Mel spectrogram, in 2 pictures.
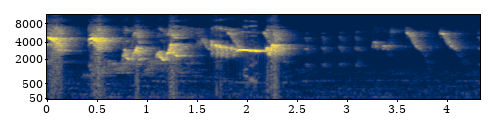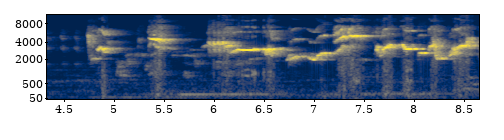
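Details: Oriental magpie-robin (kacer jawa) singing bursts of sharp chirps and whistles, a quieter stretch of soft scattered notes, then a loud continuous flow of varied warbling and trills; a brief low hum midway.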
